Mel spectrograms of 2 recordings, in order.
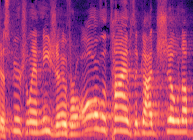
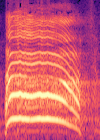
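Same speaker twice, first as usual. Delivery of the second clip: high shouted cry of panic; panicked scream; 13 dB louder than usual. Retold or imitated. Preacher imagining Jesus screaming in panic too. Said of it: "Jesus on the other side going".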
